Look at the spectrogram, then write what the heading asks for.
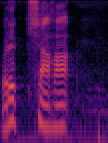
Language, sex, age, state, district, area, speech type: Sanskrit, male, 18-30, Karnataka, Bangalore Rural, urban, read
